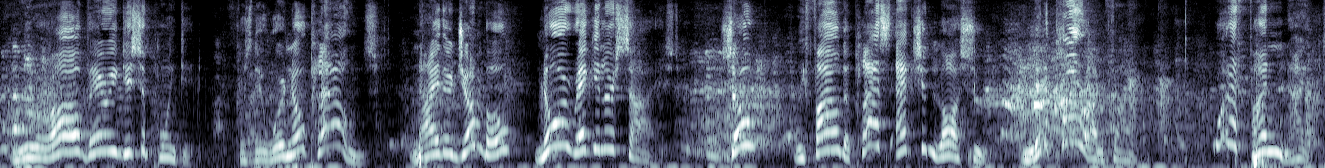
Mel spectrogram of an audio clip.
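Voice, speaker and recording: A cartoonish character voice speaks in a high pitch at a moderate pace, with long, frequent pauses. Clear background noise sits behind it. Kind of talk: cheerful talk-show host. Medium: puppet show.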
